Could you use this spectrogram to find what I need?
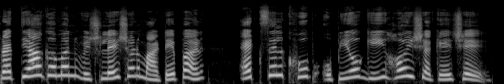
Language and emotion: Gujarati, neutral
